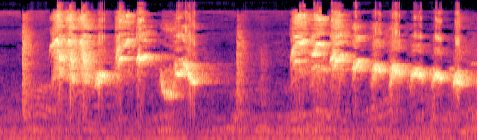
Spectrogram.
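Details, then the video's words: A caged white-rumped shama, kept as a singing tutor, gives high bright chirps and buzzy trills, then a run of quick descending twittered notes, with a low hum underneath. "gantangan gacor petarung lenbut masteran burung"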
